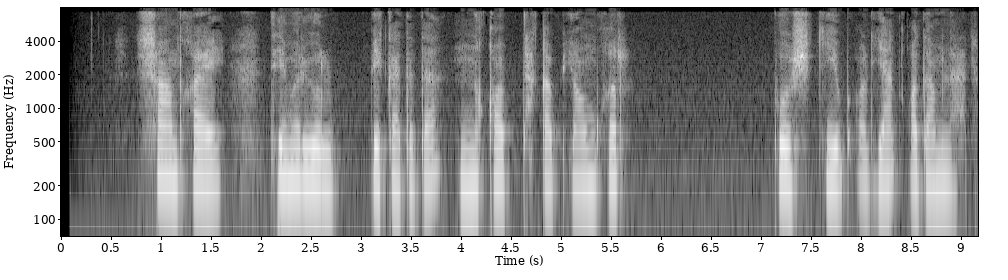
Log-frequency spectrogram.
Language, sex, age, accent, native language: Uzbek, female, under 19, Surxondaryo, Uzbek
